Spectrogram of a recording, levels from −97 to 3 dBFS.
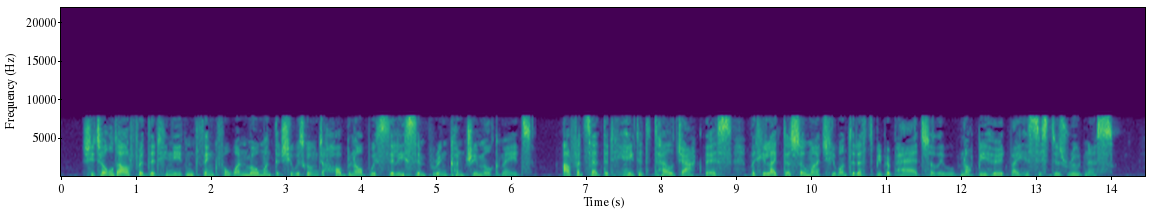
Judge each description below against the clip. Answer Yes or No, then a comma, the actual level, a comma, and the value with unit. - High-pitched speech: Yes, high, 220 Hz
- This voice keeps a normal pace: No, fast, 225 wpm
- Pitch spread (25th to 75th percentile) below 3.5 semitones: Yes, average, 2.9 semitones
